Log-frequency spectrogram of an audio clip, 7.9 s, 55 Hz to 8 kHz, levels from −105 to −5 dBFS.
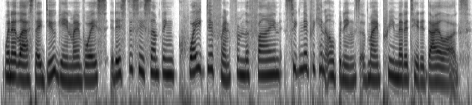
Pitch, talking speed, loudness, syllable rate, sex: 220 Hz, 185 wpm, -19 LUFS, 5.3 syllables/s, female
